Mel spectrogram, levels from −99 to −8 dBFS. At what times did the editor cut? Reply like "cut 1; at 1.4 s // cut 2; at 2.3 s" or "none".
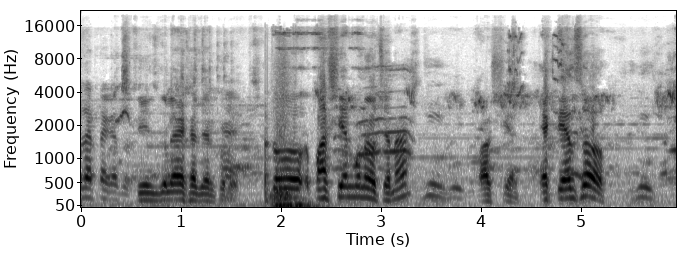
cut 1; at 1.9 s

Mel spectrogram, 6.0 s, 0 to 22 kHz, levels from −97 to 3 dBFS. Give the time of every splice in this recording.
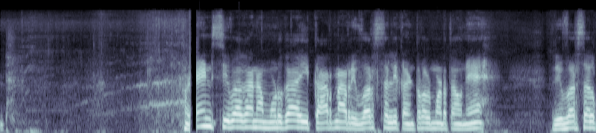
cut 1; at 1.9 s

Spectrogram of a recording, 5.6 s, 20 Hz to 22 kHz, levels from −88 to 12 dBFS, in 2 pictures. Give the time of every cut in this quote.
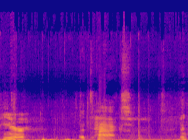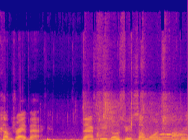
cut 1; at 4.1 s

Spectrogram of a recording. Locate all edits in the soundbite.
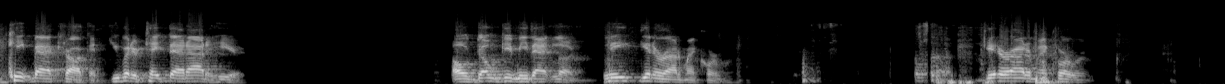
none

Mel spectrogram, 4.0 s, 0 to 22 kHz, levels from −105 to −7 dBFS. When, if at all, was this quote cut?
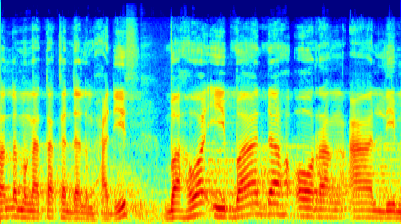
cut 1; at 1.5 s

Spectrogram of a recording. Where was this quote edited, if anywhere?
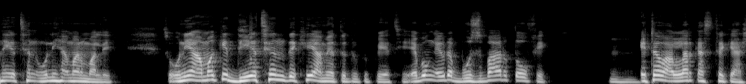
none

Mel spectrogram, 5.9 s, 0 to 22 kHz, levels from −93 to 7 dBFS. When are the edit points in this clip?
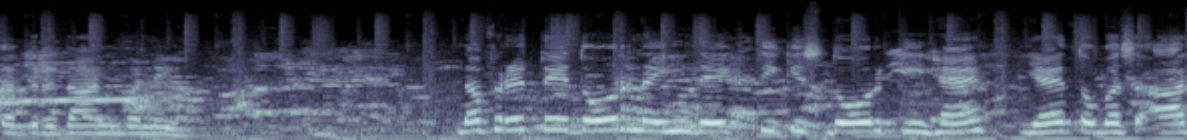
none

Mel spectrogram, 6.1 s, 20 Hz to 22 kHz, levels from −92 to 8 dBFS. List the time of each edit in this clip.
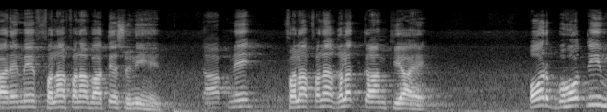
cut 1; at 2.3 s

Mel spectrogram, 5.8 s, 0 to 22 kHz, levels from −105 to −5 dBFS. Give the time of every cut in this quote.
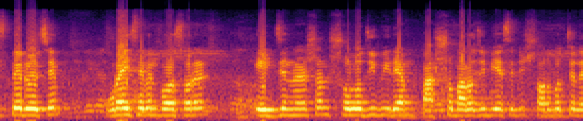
none

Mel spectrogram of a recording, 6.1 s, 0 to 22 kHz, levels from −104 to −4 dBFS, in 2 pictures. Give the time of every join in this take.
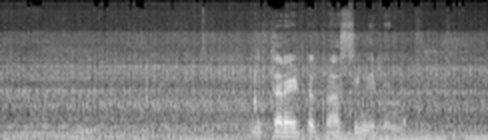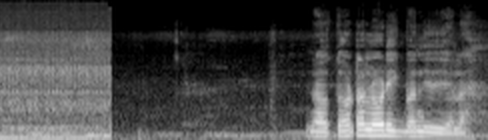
cut 1; at 3.8 s

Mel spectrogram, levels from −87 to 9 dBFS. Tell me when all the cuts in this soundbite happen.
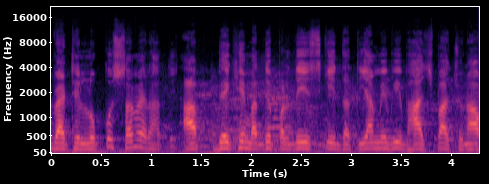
cut 1; at 1.1 s

